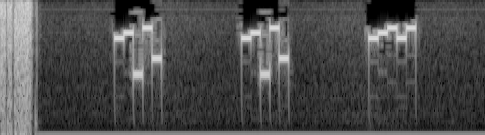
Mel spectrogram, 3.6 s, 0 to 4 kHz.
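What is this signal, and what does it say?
Five-tone selective call (ZVEI), heard as quick runs of five tones, tones of about 70 ms. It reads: 89104 89104 89080
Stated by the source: Received on SDR.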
